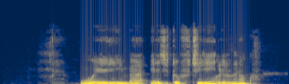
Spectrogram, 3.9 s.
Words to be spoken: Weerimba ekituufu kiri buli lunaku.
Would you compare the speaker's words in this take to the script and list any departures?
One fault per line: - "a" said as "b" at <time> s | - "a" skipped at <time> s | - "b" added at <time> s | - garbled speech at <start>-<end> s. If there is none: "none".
none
